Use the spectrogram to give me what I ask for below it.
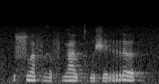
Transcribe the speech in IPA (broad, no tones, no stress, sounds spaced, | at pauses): sʷ a f ɦ ə f ɡ a ə̯ kʷʰ ɛ ʃ ɪ r ə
